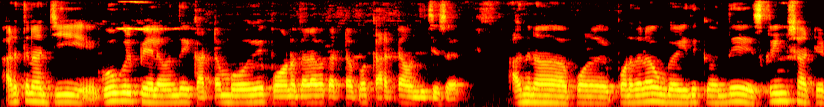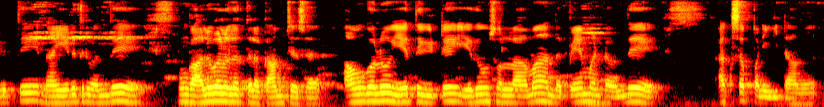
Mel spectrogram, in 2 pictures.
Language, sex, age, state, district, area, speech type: Tamil, male, 18-30, Tamil Nadu, Tiruppur, urban, spontaneous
